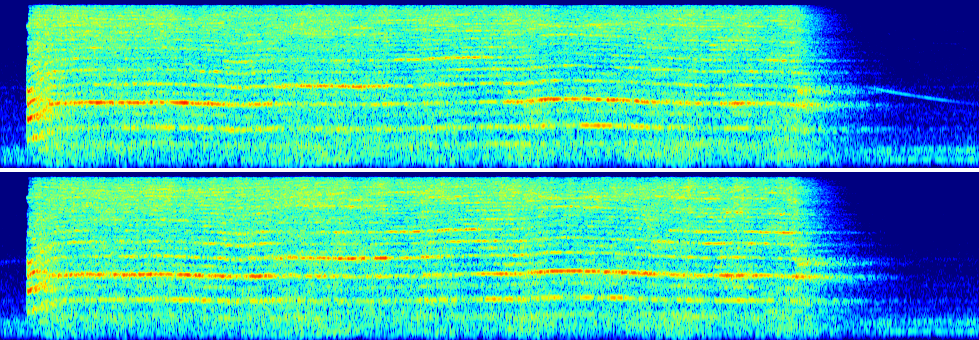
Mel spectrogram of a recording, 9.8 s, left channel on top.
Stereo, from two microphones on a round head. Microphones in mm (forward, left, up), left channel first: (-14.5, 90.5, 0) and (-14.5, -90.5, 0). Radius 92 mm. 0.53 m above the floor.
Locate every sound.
0.3 s a scream: 20° left (ahead or behind), 1.3 m; by 8.2 s 70° right (ahead or behind), 3.5 m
